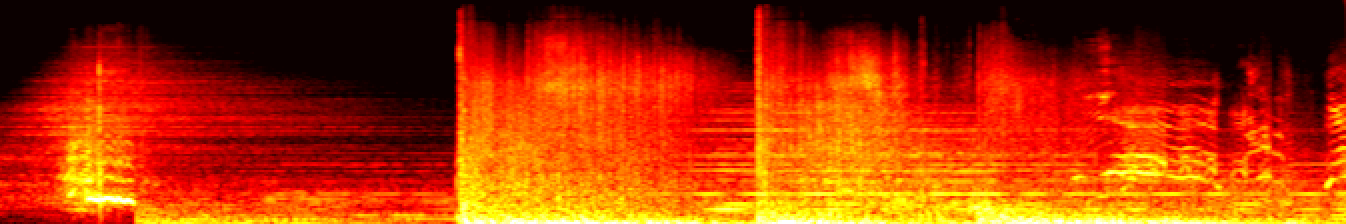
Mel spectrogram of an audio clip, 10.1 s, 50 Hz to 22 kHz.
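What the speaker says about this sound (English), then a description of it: "this is Knock Your Socks Off using a 500-pound explosion" A 500-pound explosive charge detonates outdoors at a test range, a massive loud boom that erupts suddenly and rumbles on, followed by a second heavy blast wave and a long roaring decay with debris noise.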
